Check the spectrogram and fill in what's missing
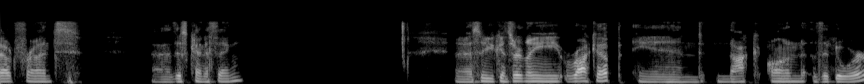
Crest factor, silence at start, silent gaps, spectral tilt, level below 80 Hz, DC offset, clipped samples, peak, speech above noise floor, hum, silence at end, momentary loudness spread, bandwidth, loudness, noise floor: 22 dB; 0 s; 1.39-1.48 s, 2.92-4.01 s; -4 dB/octave; -66 dBFS; under 0.1%; under 0.1%; -8 dBFS; 38 dB; none; 0 s; 16 LU; 8 kHz; -27 LUFS; -65 dBFS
